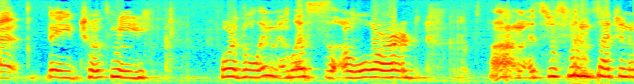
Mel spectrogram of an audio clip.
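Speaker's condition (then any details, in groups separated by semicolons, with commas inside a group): Cerebral palsy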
